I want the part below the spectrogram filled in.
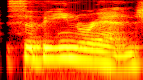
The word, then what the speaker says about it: Sabine Wren: And am I even saying her name right? – Sabine Wren.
